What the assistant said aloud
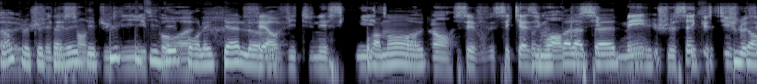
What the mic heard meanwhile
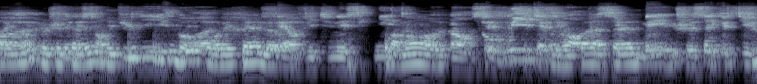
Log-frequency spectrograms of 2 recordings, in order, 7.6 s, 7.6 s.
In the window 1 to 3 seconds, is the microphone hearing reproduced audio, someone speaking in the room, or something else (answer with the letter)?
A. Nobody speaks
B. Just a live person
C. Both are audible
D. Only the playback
D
